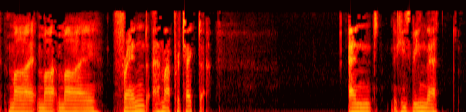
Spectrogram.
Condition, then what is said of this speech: Stuttering. Let me just say that without your stutter, the interview would already have been finished by now.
